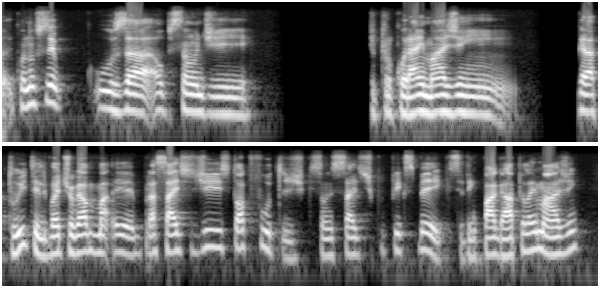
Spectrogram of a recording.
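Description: A man's lively intonation comes through at a moderate pace, the background quiet. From São Paulo, Brazil. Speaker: tabletop RPG designer. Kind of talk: casual chat.

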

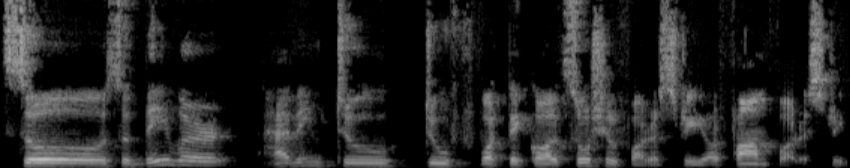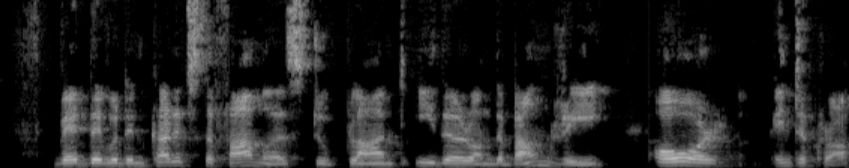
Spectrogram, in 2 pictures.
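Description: Ordinary pitch variation marks this speech, delivered at a fairly slow pace. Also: man, fairly high pitch for a man. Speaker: podcast host. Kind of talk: interview, casual chat. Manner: excitable, gushing.

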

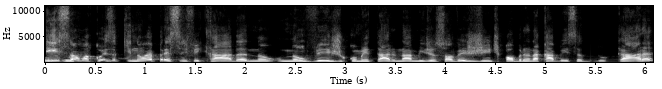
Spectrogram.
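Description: With hardly any pauses, a man talks at a fairly quick pace in a normal speaking voice, fairly high in pitch with lively intonation. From Brazil, Ceará (Fortaleza). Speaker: podcast host, geography undergraduate. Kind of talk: casual discussion podcast.

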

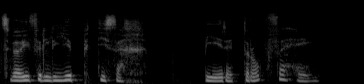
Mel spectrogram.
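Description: The fairly slow speech comes with a Swiss accent in a very clean recording with a silent background. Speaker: storyteller. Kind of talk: improvised storytelling. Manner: animated.

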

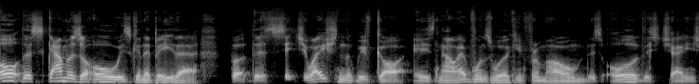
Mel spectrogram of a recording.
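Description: In a Mancunian accent, a man talks at a moderate pace with ordinary pitch variation. The recording is very clean, with a silent background. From northern England, Salford/Manchester. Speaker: cybersecurity company founder and CEO. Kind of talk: interview conversation. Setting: in-person recording, same room.

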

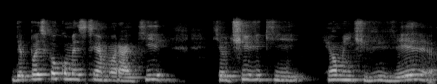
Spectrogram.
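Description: This woman keeps her intonation fairly even while talking at a moderate pace. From São Paulo state, Paraíba Valley (Caçapava). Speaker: architecture student. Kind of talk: student podcast presentation. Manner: hesitant, many fillers.

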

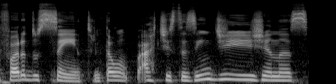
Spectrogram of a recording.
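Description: A plain, everyday voice talks at a fairly slow pace. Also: woman. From Belo Horizonte, Minas Gerais. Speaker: arts festival co-founder. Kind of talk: casual chat.

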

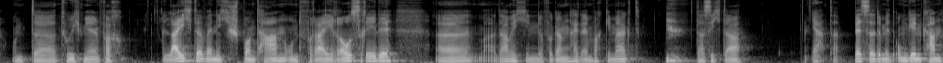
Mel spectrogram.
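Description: An Allgäu accent at a very slow pace, monotone and flat, with long, frequent pauses and a very clean recording with a silent background. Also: man. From Allgäu, Bavaria. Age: 20s. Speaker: podcaster and industrial mechanic. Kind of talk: casual monologue.

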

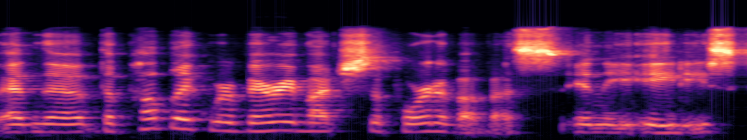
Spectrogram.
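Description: With a Canadian accent, a woman speaks at a moderate pace in a medium pitch with fairly even intonation. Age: 60s. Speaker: nursing professor. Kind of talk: interview. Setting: video call. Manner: halting.

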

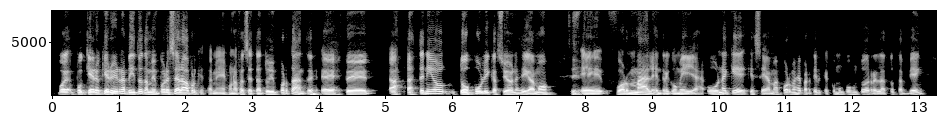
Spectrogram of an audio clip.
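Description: With a Venezuelan accent, a man talks at a fairly quick pace with ordinary pitch variation and hardly any pauses. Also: medium pitch for a man. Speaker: podcast host. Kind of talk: casual chat.

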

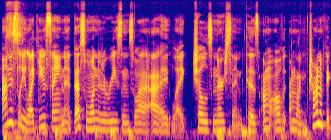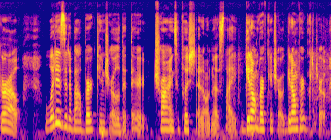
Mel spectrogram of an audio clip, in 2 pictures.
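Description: Speaking at a moderate pace with lively intonation and vocal fry, a woman with a medium pitch comes through on a very clean recording against a silent background. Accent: American. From New Orleans. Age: 20s. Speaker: nursing student. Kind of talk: casual chat.

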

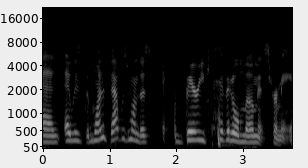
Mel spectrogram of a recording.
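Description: Speaking at a moderate pace with an American accent, a woman has an unremarkable speaking voice at medium pitch with ordinary pitch variation, recorded dry and close with no echo. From Indiana. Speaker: horror podcast host. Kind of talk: casual chat.

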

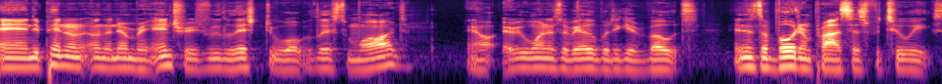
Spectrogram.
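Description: A man's fairly low voice at a very fast pace, monotone and flat, with hardly any pauses. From Detroit, Michigan. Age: 30s. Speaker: nonprofit founder. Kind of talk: casual interview.

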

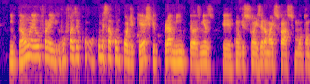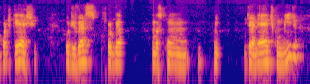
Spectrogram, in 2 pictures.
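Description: Speaking fairly slowly, a man has a fairly high pitch, a dark, mellow tone and ordinary pitch variation. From interior of São Paulo state, Brazil. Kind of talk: interview answers. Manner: hesitant, repeating words.

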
